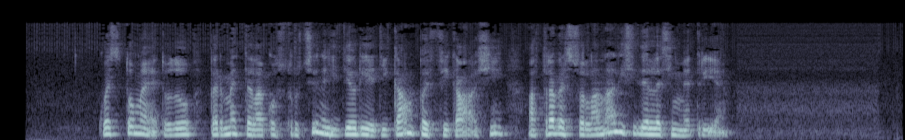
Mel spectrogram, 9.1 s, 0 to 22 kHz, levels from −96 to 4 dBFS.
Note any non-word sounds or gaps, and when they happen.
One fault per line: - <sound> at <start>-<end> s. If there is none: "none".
none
